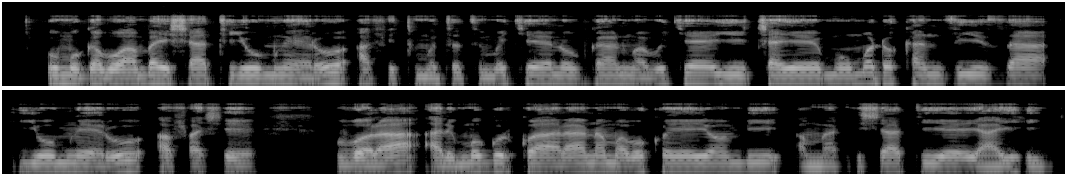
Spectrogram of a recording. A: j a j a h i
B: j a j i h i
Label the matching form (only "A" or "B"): B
